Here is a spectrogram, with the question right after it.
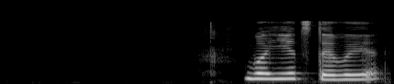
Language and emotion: Russian, sad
